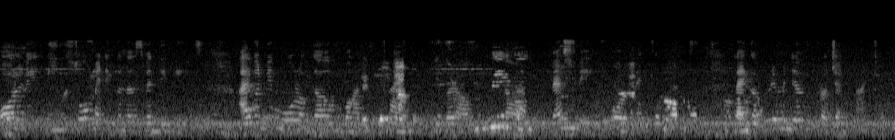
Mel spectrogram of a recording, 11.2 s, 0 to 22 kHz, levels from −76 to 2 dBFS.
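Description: Between 0.2 and 1.5 s the speech dips in pieces, losing about 15 dB at its deepest over roughly 0.4 s in total. This is speech suppressed in double talk, likely an echo canceller that, with both sides talking at once, turned the near talker down along with the loudspeaker echo. It returns from 4.79 to 5.43 s, shallower at about 10 dB and roughly 0.3 s in all. On a waveform the envelope shows sudden notches; on a spectrogram the upper bands thin out or blank in patches.

From 5.91 to 6.57 s a delayed copy of the speech trails 263 ms behind, about 15 dB under the main speech. This is an echo leak, likely from a far-end loudspeaker whose canceller let part of the microphone pickup return. It recurs at 8.52 to 8.74 s at 240 ms, roughly as loud as the speech, and at 9.48 to 10.14 s at 240 ms, about 10 dB down. A spectrogram shows each syllable's pattern repeated, shifted right, with the content still stopping at 8 kHz as the call processing shapes it.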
